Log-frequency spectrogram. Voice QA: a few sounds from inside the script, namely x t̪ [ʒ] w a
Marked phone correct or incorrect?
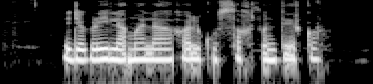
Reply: correct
